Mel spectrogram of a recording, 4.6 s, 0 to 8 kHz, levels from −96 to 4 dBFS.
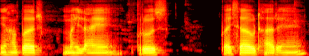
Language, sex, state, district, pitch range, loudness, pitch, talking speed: Hindi, male, Bihar, Jahanabad, 105-110 Hz, -18 LUFS, 105 Hz, 115 wpm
